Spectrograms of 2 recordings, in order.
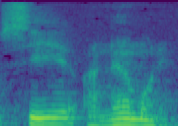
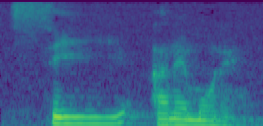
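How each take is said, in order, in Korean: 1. 영어식 억양입니다. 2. 한국식 억양입니다.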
